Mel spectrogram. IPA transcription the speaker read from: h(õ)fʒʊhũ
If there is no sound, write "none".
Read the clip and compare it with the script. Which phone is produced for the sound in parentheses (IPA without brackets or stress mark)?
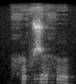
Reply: õ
